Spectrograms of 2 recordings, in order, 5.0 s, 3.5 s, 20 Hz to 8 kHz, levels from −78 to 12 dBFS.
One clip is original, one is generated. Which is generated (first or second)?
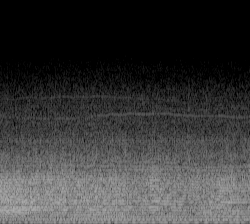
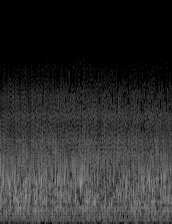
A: second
